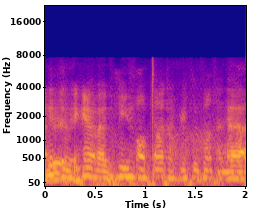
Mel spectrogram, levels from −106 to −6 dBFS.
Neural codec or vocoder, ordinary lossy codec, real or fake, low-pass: codec, 16 kHz, 1 kbps, FreqCodec, smaller model; none; fake; none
